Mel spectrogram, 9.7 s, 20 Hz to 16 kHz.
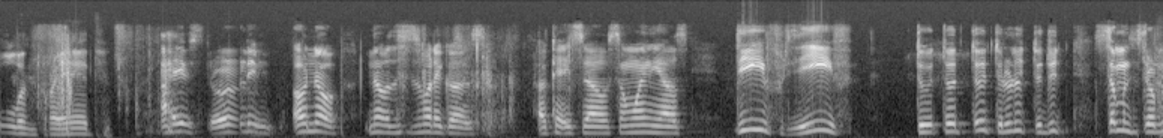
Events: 0.0s-0.7s: child speech
0.0s-9.6s: background noise
0.2s-0.5s: scrape
0.4s-0.5s: generic impact sounds
0.9s-1.3s: generic impact sounds
1.3s-2.2s: child speech
2.4s-2.8s: child speech
2.8s-2.8s: tick
2.8s-3.0s: breathing
3.0s-3.1s: tick
3.1s-4.0s: child speech
3.9s-4.3s: generic impact sounds
4.4s-5.7s: child speech
4.7s-4.8s: tick
5.7s-5.9s: breathing
6.1s-7.1s: child speech
7.2s-7.3s: tick
7.6s-7.7s: human voice
7.9s-7.9s: human voice
8.1s-8.2s: human voice
8.3s-8.5s: human voice
8.6s-8.8s: human voice
8.9s-9.1s: breathing
9.1s-9.6s: child speech

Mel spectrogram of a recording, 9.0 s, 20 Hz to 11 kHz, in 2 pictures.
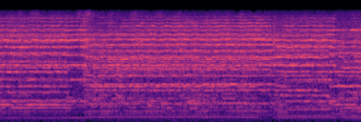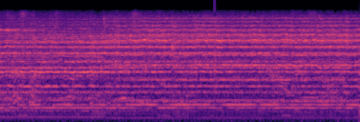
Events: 0.0s-9.0s: music
8.0s-8.7s: speech noise

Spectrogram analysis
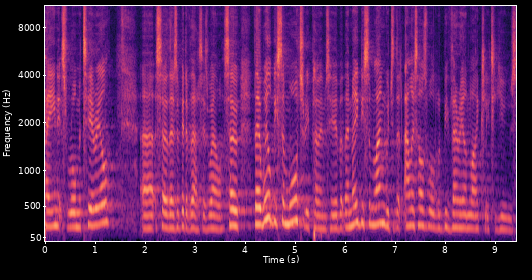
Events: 0.0s-1.3s: woman speaking
0.0s-9.4s: background noise
1.5s-1.9s: breathing
1.9s-3.9s: woman speaking
3.9s-4.1s: breathing
4.2s-9.4s: woman speaking
8.4s-8.5s: tick

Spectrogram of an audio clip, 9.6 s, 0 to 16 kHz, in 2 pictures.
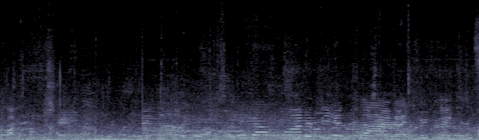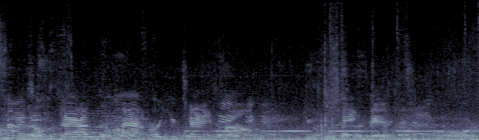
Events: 0.0s-8.7s: conversation
0.0s-9.5s: hubbub
0.0s-9.5s: mechanisms
0.0s-9.5s: wind
4.0s-4.1s: tap
8.0s-8.2s: generic impact sounds
8.0s-8.7s: woman speaking

